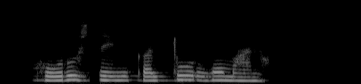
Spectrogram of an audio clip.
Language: Pashto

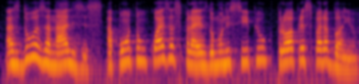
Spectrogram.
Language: Portuguese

